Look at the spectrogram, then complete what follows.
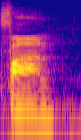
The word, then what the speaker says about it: Phan: Cantonese fam out there y'all have been saying it right every time you're saying it's dinnertime with sick Fon that's right that's how you say it sick Fon Chris what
